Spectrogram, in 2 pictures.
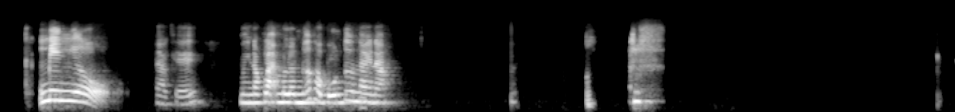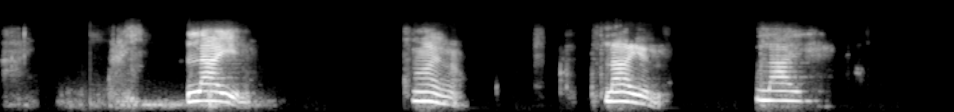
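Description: A woman speaks slowly and clearly over an online call.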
